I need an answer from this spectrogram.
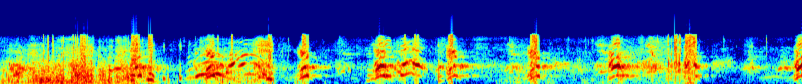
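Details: Dogs in a street confrontation: two aggressive stray dogs harass a leashed pet Rottweiler on a walk. Sharp broadband barks and yelping, whining notes come in irregular bursts, with people shouting commands such as "back" throughout.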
